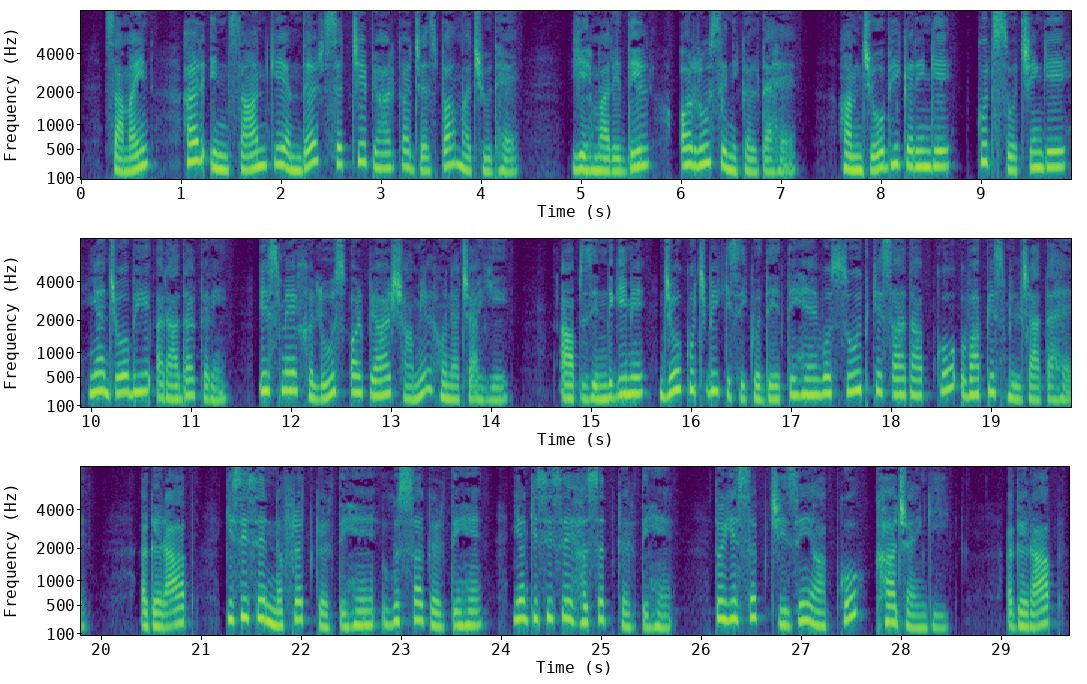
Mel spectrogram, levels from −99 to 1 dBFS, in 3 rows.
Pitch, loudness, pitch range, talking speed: 230 Hz, -19 LUFS, 190-265 Hz, 175 wpm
